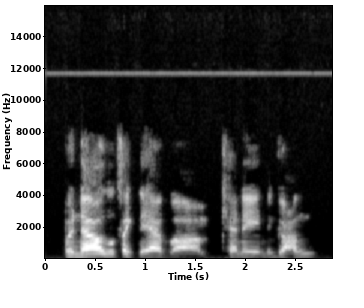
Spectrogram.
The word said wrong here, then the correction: Nwangwu: I can't pronounce his Nwangwu. That's right. I think I got that right.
